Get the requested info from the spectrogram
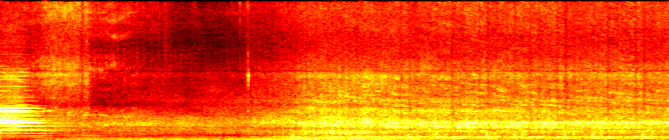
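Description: Pakistan Railways passenger train passing close by: a short horn blast right at the start, then the steady noise of the coaches' wheels running over the rails, growing louder about three seconds in.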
